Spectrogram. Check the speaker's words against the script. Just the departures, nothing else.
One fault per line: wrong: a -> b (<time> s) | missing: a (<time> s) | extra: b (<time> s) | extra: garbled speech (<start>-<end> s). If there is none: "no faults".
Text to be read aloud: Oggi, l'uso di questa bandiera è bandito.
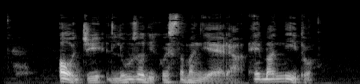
no faults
